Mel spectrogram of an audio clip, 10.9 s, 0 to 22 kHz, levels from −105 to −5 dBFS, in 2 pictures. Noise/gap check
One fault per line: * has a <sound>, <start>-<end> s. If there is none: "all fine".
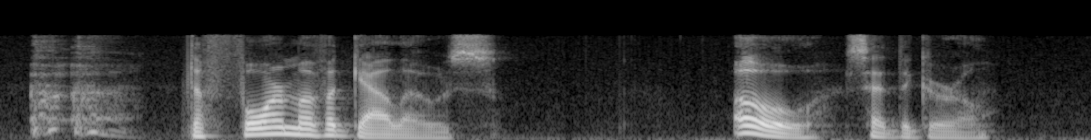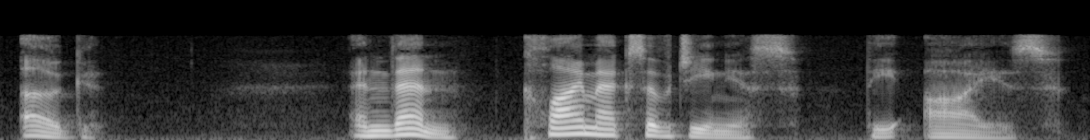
* has a cough, 0.1-0.7 s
